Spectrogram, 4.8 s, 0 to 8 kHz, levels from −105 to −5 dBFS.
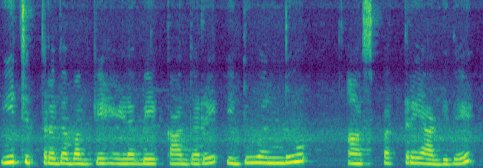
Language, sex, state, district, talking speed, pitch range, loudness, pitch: Kannada, female, Karnataka, Bidar, 85 wpm, 225-270 Hz, -16 LUFS, 240 Hz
